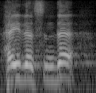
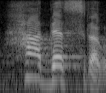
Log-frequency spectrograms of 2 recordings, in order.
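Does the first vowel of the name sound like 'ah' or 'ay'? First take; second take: ay; ah. First: The first vowel is pronounced 'ay'. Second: The first vowel is pronounced 'ah'. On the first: This is how English speakers say it. "이걸 영어로는 헤이더스 그래요" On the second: This is how the original language says it. "원어가 그렇게 하데스라고"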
